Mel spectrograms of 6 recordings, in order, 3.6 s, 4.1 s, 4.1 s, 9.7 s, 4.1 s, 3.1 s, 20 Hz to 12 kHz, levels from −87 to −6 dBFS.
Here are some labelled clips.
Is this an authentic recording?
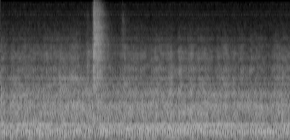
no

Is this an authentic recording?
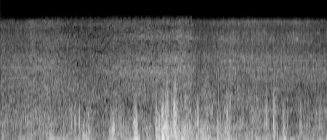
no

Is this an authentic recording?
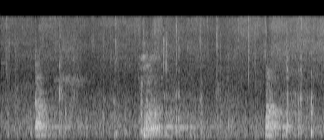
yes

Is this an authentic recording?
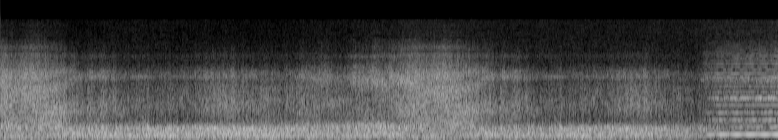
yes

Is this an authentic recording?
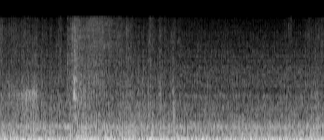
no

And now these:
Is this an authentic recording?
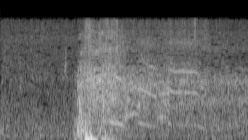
yes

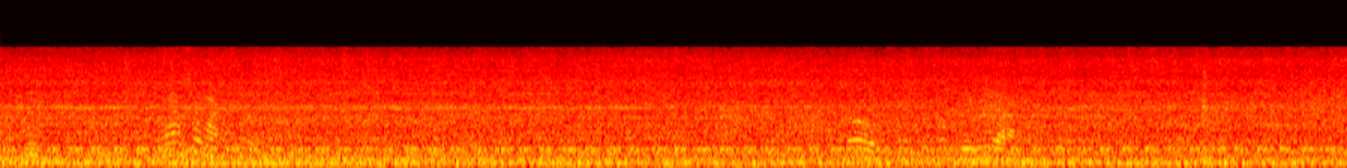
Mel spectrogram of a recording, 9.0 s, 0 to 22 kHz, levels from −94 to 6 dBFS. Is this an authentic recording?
no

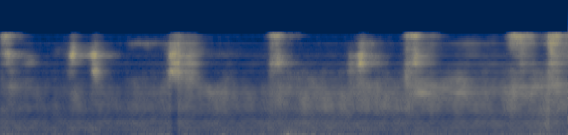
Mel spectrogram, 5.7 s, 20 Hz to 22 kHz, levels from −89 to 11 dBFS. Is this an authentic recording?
no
